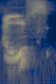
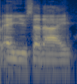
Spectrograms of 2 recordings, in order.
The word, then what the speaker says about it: Auzi: And in Romanian, it's actually pronounced Auzi, same spelling. So Auzi, it means to hear in Romanian.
